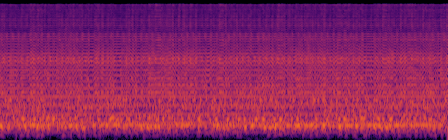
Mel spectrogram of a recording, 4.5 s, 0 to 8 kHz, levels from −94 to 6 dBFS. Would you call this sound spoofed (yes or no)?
yes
